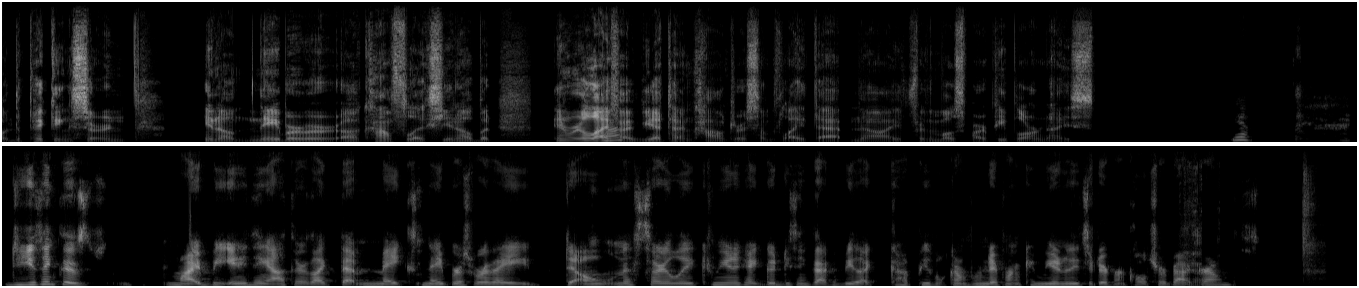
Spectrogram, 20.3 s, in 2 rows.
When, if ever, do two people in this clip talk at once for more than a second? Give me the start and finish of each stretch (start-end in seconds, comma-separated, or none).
none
